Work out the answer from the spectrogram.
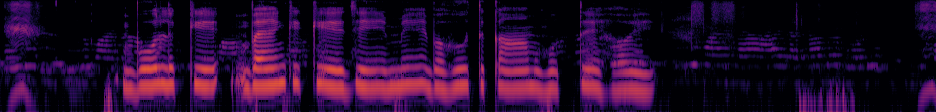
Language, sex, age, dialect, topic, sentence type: Bhojpuri, female, <18, Northern, banking, statement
